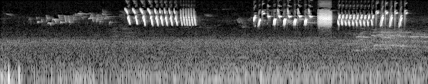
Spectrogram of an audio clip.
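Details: European goldfinch from Britain, a young bird just learning to whistle, delivers two bursts of rapid, high, rattling buzzy notes, the second with twittered chirps and a harsh rasp mixed in.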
